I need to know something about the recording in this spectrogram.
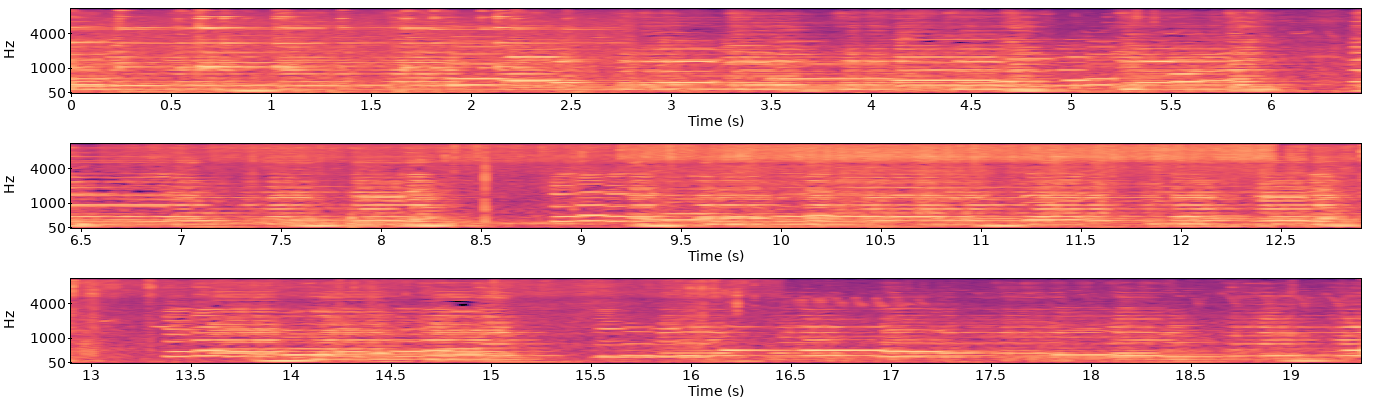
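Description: Swiss Ländler folk music, a reedy lead melody over a bass that pulses evenly. From about six to twelve seconds in, a steady hiss lies over the music.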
